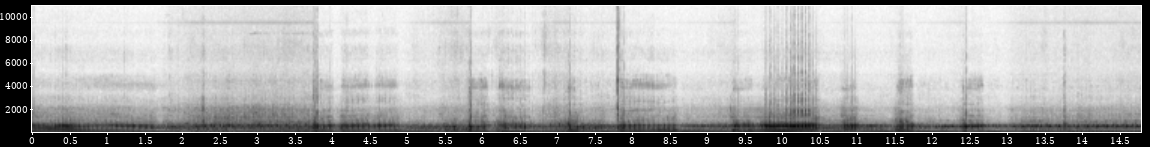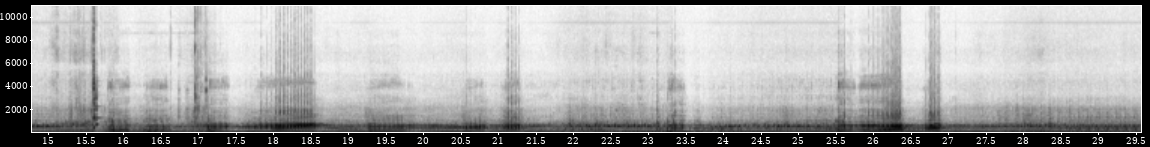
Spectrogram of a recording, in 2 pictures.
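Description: UAZ-469 off-roader's engine revving up and down under load as it climbs the rutted slope, its pitch rising and falling again and again. Sharp knocks and clatter from the body and suspension over the bumps.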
